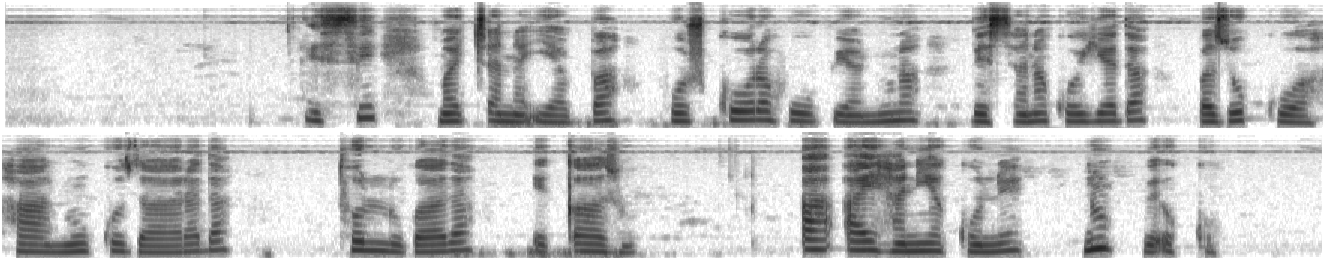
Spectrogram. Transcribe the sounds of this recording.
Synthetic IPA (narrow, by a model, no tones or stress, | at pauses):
ʔɪsːɪmɐt͡ʃʼːɐnɐʔɪjabːɐ | hɔʃkʰo̞ːɾɐhuːpʼːɪjɐnʊnɐbɛsːɐnɐkɔjːɐd̪ɐb̥ɐzɔkːʊwaːhaːnuːkːɔzaːɾɐd̪ɐ | t̪ʰɔlːʊɡaːd̪ɐɛkʼːaːsʊ | ʔɐʔɐjɦɐnɪjɐkːɔnːɛ | nʊ | bɛʔɔkːɔ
